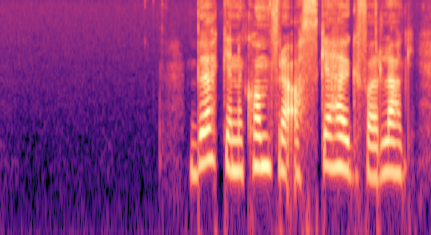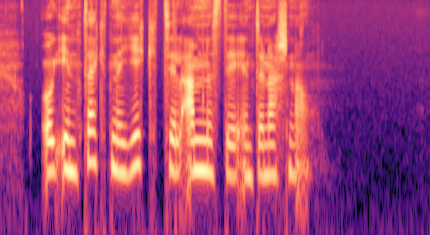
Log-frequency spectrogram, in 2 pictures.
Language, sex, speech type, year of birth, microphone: Norwegian, female, read, 1989, Sennheiser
